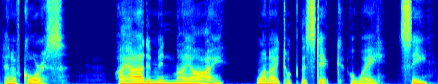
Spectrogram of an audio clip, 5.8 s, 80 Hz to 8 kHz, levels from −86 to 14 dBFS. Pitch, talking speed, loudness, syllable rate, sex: 150 Hz, 155 wpm, -20 LUFS, 4.2 syllables/s, male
